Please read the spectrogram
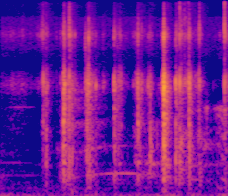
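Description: A deck of Uno cards being shuffled by hand: a quick, irregular run of light clicks as the cards flick and slap against each other, starting about half a second in.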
